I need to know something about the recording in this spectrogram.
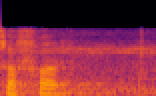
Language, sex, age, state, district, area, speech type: Urdu, male, 30-45, Uttar Pradesh, Aligarh, rural, read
